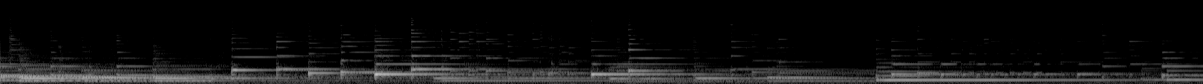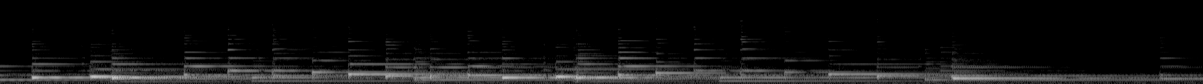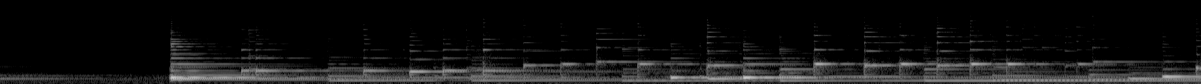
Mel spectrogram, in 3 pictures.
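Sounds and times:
harp playing slow piece: 0:00.0 - 0:36.0.

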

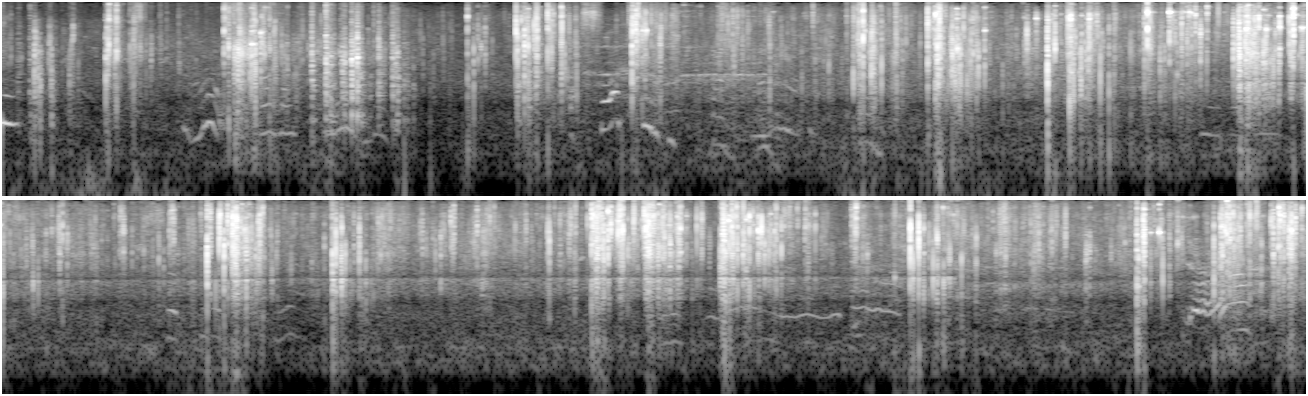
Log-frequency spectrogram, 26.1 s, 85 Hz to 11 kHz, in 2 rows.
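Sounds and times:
loose stones clattering: 0:00.0 - 0:26.0.

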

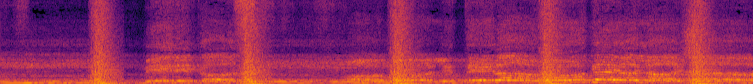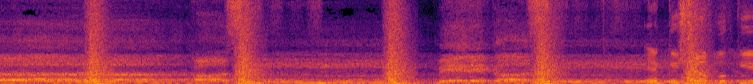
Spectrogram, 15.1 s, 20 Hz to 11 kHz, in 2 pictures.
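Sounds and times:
wordless chorus chanting: 0:00.0 - 0:15.0
heavy thump: 0:00.9 - 0:01.3, 0:02.4 - 0:02.8, 0:03.9 - 0:04.3, 0:05.4 - 0:05.8, 0:06.9 - 0:07.3, 0:08.4 - 0:08.8, 0:09.8 - 0:10.3, 0:11.4 - 0:11.8, 0:12.8 - 0:13.3.

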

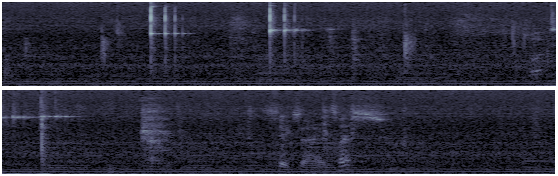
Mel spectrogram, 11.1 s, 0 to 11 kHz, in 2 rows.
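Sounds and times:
billiard balls clicking together: 0:01.0 - 0:02.0, 0:02.7 - 0:04.2
pins knocked over: 0:01.5 - 0:02.0, 0:02.7 - 0:03.2.

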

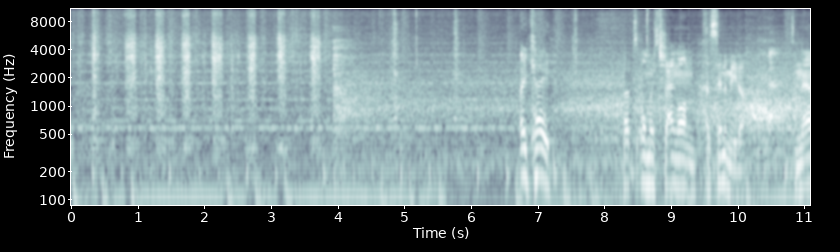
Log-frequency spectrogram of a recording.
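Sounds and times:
metal threads scraping: 0:00.0 - 0:08.8.

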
